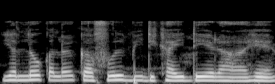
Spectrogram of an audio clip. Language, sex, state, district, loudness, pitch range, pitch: Hindi, female, Arunachal Pradesh, Longding, -12 LUFS, 175-200 Hz, 185 Hz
